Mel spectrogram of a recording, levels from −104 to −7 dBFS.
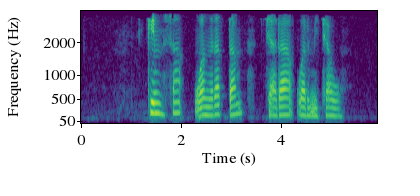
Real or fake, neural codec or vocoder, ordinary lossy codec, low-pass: real; none; MP3, 32 kbps; 3.6 kHz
